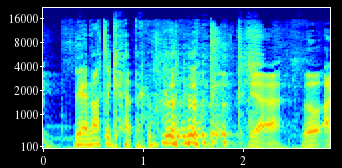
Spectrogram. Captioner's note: all laughing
